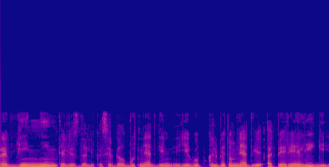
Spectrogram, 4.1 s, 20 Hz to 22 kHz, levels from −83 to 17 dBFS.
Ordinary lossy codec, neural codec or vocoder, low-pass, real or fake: AAC, 48 kbps; codec, 16 kHz, 16 kbps, FreqCodec, larger model; 7.2 kHz; fake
